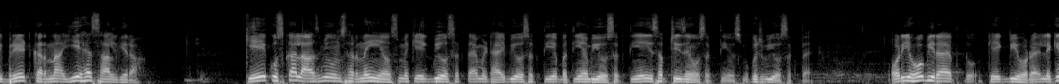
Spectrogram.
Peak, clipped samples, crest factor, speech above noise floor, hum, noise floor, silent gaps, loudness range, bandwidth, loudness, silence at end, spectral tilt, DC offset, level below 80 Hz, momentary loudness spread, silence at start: -4 dBFS; under 0.1%; 16 dB; 32 dB; none; -51 dBFS; none; 2 LU; 11.5 kHz; -20 LUFS; 0 s; -7.5 dB/octave; under 0.1%; -42 dBFS; 10 LU; 0 s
